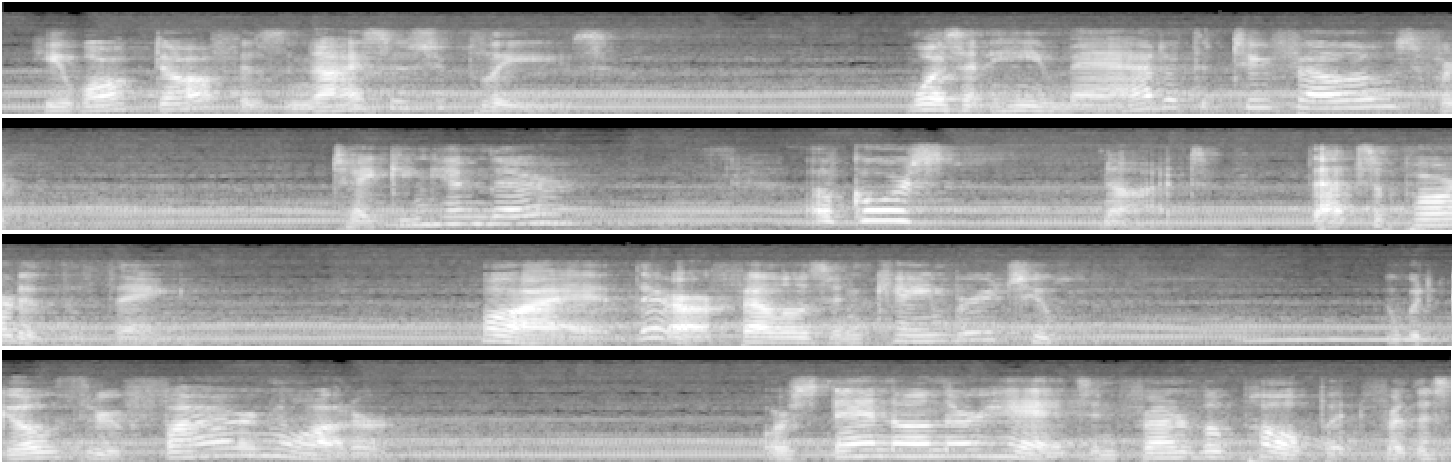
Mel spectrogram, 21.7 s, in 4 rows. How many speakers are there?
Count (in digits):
1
